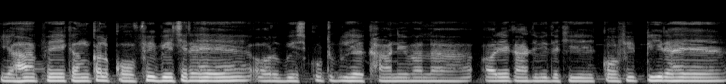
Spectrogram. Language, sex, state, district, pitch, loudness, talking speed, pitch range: Hindi, male, Bihar, West Champaran, 165 Hz, -15 LUFS, 180 wpm, 160-170 Hz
